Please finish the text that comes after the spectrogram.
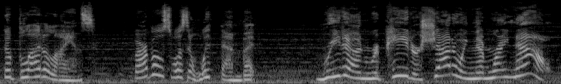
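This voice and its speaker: An earnest young lady from an animated game. Her voice is very high and lively in pitch, polite yet excitable, with music behind it. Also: normal speed. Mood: urgent. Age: young adult. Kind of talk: animated video game voice acting. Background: background music.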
